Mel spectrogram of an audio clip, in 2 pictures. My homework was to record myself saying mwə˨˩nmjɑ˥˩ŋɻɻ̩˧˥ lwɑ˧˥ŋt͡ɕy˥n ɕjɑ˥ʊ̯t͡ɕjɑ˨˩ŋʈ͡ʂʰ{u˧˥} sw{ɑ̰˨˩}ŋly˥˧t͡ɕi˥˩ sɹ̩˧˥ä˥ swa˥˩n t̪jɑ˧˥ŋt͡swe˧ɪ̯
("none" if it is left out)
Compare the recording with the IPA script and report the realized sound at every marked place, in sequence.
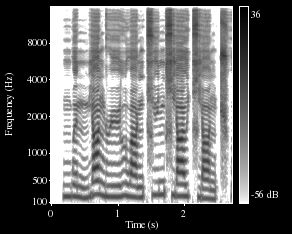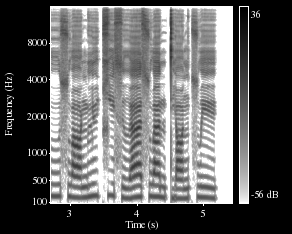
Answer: u˥, ɑ˧˥

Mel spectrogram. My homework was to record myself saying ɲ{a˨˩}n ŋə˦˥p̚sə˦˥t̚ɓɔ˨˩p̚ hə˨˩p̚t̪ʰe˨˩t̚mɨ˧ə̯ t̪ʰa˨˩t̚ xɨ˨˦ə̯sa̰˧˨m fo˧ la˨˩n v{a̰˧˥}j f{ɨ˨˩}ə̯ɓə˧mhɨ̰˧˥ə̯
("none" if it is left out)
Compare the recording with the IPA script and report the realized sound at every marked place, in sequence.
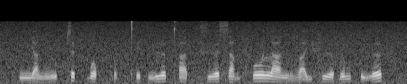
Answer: a˧˩, a̰˧˥, ɨ˨˩

